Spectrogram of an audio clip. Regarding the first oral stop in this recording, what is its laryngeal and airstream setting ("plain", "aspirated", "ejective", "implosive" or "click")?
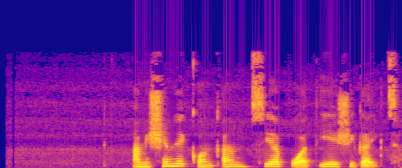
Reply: plain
